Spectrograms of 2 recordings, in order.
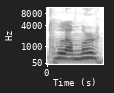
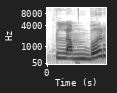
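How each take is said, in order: First: No b sound is heard after the m. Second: A b sound is heard after the m. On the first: The speaker calls it right. "प्लमर कहते हैं। तो यानी कि बी की जो sound है वो है silent" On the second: The speaker calls it wrong. "प्लम्बर नहीं"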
